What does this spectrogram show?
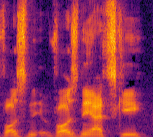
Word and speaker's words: Wozniacki: By the way, if I call it her Wozniacki, it's going to be... It's not going to work. That's how you pronounce it. It's Wozniacki. But I can't say that properly without biting my tongue off. So I'm sorry if you can't listen to hearing Wozniacki. But Wozniacki is as good.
